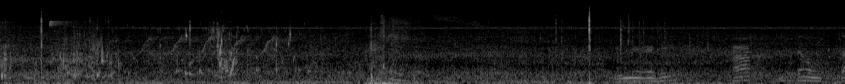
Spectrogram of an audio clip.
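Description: Spinning rod and reel being cast and retrieved: a brief swish of line about four seconds in, a single sharp click near six seconds as the bail snaps shut, then a faint steady whine of the reel being wound. Faint voices murmur in the background.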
